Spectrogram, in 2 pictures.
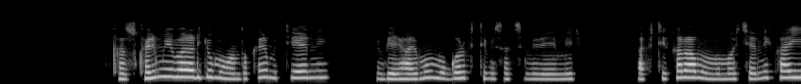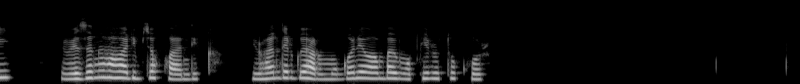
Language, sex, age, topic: Kinyarwanda, female, 18-24, finance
